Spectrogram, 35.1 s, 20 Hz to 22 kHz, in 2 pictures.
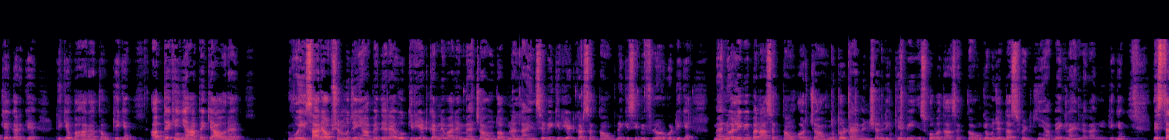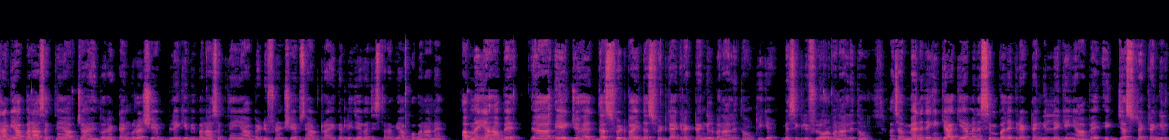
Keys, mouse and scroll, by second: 6.9 click, 10.3-12.2 scroll up 1, 13.2 ', 13.4 Return, 17.0 Escape, 18.0 click, 20.7 Escape, 23.5 Escape, 24.5 click, 25.3 Delete, 26.6 click, 29.9 click, 30.5-31.6 scroll up 1.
